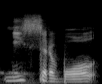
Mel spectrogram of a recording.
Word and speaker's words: miserable: In this case, the silent syllable in English, the word miserable, silent number 3, miserable, miserable, vegetable is vegetable.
